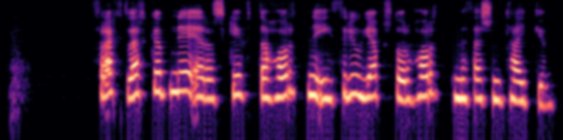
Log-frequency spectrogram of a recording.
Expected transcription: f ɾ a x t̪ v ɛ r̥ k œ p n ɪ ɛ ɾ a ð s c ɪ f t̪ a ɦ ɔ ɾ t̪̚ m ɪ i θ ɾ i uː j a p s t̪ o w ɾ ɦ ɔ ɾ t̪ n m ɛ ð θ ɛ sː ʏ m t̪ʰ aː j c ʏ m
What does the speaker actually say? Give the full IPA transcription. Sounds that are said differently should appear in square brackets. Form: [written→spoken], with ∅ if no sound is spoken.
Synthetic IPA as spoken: f ɾ a x t̪ v ɛ r̥ k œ p n ɪ ɛ ɾ a ð s c ɪ f t̪ a ɦ ɔ ɾ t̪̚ [m→n] ɪ i θ ɾ [i→j] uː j a p s t̪ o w ɾ ɦ ɔ ɾ t̪ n m ɛ ð θ ɛ sː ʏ m t̪ʰ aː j c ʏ m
